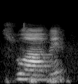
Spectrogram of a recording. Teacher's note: U es vocal cerrada, átona con una vocal abierta A. Por lo tanto, esto sí forma un diptongo.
